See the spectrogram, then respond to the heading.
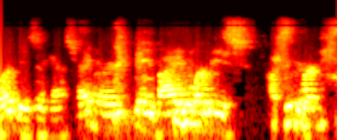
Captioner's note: speaking faintly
